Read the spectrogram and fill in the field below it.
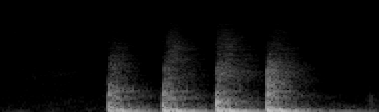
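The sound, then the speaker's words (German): Four firm knocks on a wooden door, evenly spaced, each with a dull thud and short ring, after a brief silence. “Bald hernach klopfte der Wolf an und rief”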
